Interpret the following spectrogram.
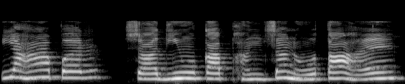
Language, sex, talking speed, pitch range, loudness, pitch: Hindi, male, 105 wpm, 255-300 Hz, -14 LUFS, 275 Hz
